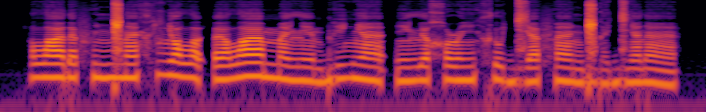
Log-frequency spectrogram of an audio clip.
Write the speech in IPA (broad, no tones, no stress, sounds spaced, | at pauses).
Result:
lˠ æ ɾ ɛ f ĩ ŋ͡ǁ æ̃ x ʎ ɤ lˠ i ʔ e lˠ æ m æ̃ lʲ æ̃ b i ʎ æ̃ ʔ ĩ lʲ ɤ χ ɹ ĩ x ɾ u d͡ʑ æ f æ̃ ɡ͡ǁ ɛ d͡ʑ æ̃ ɾ æ̃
